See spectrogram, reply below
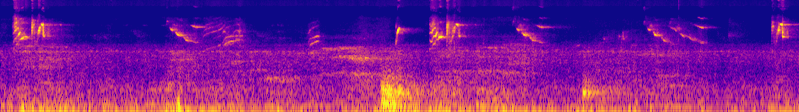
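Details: European goldfinch singing: bursts of bright, rapid twittering and trilled notes, repeated roughly every three seconds, over a steady low rumble of background noise.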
